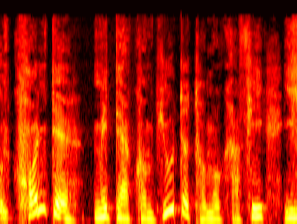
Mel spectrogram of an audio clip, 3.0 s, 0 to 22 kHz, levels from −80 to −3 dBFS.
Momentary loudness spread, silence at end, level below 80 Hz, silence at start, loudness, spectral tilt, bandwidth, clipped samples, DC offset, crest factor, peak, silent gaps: 6 LU; 0 s; -54 dBFS; 0 s; -20 LUFS; -6 dB/octave; 16 kHz; under 0.1%; under 0.1%; 16 dB; -4 dBFS; none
